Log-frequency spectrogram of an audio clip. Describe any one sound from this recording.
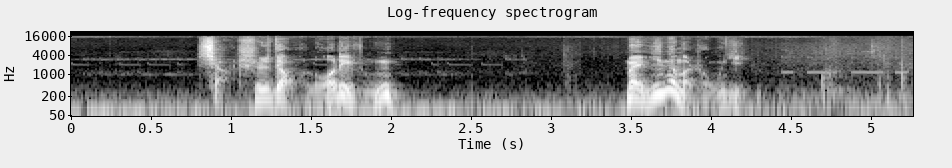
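A second man speaks calmly.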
